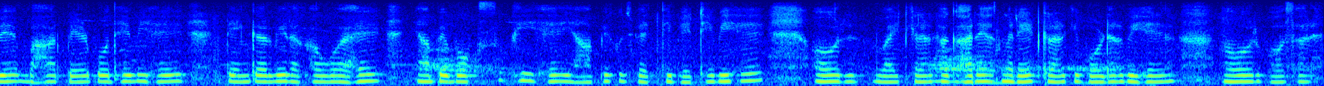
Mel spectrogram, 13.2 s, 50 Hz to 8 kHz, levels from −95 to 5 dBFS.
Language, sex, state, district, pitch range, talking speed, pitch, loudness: Hindi, female, Bihar, Jahanabad, 205-215 Hz, 170 wpm, 210 Hz, -45 LUFS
